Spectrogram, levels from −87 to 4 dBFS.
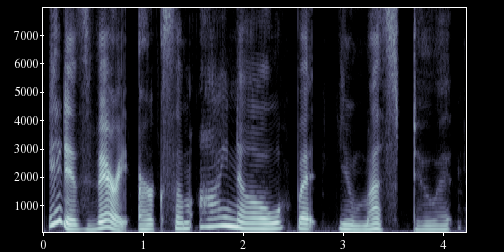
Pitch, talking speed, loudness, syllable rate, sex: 200 Hz, 155 wpm, -19 LUFS, 4.0 syllables/s, female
